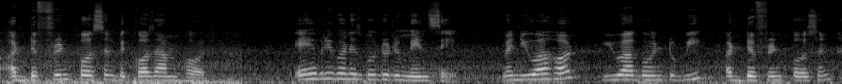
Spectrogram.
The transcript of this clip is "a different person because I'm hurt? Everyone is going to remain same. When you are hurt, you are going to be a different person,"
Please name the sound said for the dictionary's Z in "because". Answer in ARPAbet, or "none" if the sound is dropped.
Z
